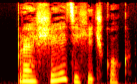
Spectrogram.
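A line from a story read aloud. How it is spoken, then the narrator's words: Plain. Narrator (Russian): сказала девушка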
